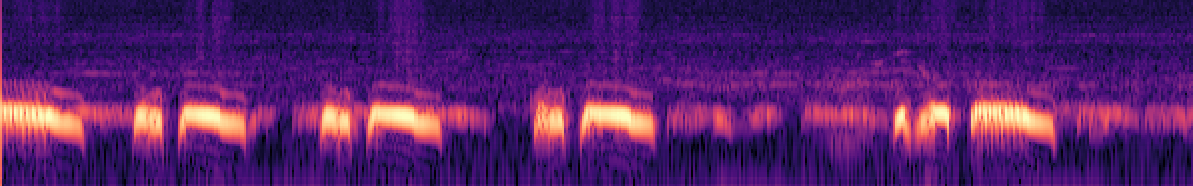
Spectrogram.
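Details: Spotted dove kept as a decoy in Vietnam, calling to provoke wild birds with urgent thúc and gù cooing: loud deep coos of a brisk note plus a longer falling note, repeated about every second, with soft murmurs between.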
